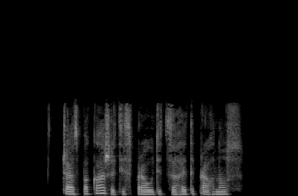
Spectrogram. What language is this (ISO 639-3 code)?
bel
